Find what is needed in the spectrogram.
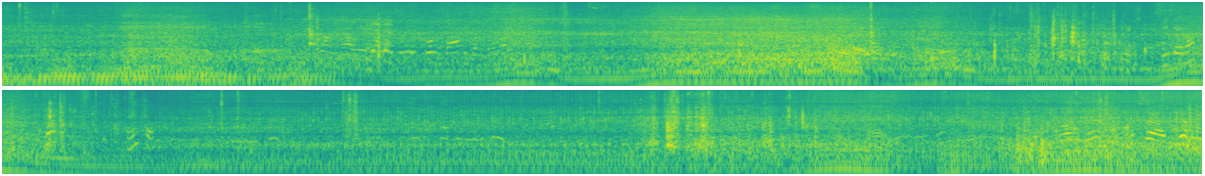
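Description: Off-road Jeep engines running at low revs as the Jeeps crawl slowly over rocks and stumps, with people talking indistinctly alongside.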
